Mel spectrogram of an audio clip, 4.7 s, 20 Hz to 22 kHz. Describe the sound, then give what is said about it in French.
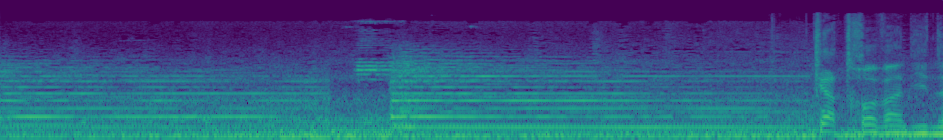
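Westminster Cathedral bells toll steadily, 99 tolls in tribute to Prince Philip, each heavy strike leaving a long, shimmering hum that overlaps the next, with a fresh clang near the middle and another near the end. “99 sons de cloche, vous l'entendez, la cathédrale de Westminster a rendu hommage au prince Philippe, décédé hier à l'âge justement de 99 ans.”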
